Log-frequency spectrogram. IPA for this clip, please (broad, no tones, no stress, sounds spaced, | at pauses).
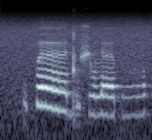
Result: p ṵ p ɛː d ṵ ʃ ʊ l ɛː p ɛ̤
